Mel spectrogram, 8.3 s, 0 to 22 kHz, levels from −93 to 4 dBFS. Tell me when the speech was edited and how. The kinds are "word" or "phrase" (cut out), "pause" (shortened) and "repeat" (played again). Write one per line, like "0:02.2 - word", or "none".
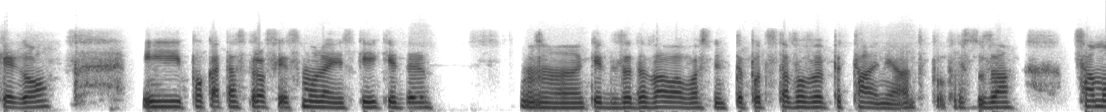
0:05.5 - word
